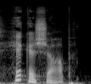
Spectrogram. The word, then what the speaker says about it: HikaShop: is it hikka shop is it hikka shop well Brian teeman came back and said it's hicka shop based on the logo and I'm going to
